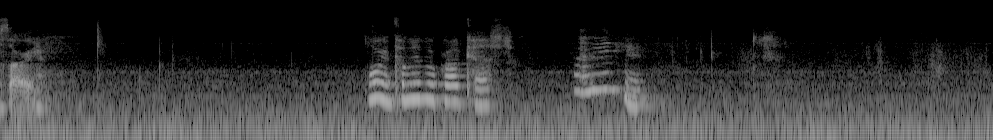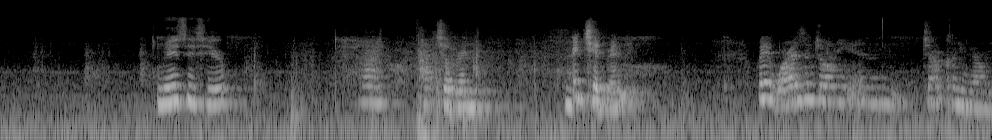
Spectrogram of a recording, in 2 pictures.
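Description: A young girl speaks casually and close up in short bursts.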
